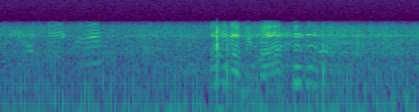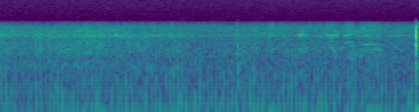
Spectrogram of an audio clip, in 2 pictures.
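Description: Motorcycle engines running at low speed nearby over a steady, uneven low rumble. Brief voices come in about two seconds in.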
